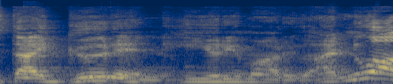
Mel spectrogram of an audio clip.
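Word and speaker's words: Daiguren: It's not Dyen. It's Digguren.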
